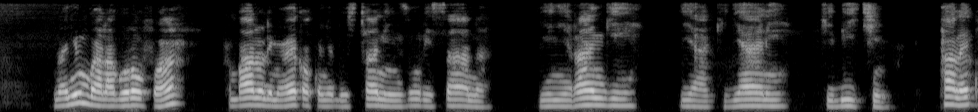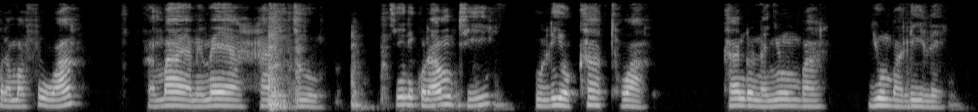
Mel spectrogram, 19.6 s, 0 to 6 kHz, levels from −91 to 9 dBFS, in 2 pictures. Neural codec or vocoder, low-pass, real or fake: codec, 16 kHz, 16 kbps, FreqCodec, smaller model; 5.4 kHz; fake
